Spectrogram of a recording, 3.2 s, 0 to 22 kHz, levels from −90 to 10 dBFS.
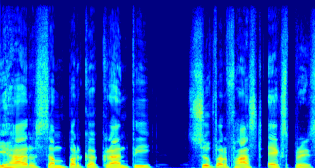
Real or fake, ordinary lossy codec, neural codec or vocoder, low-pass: real; none; none; none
